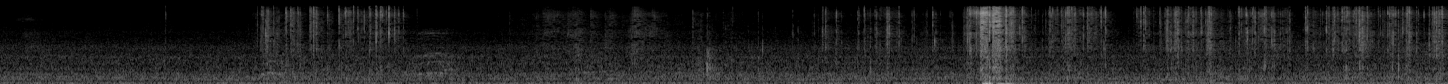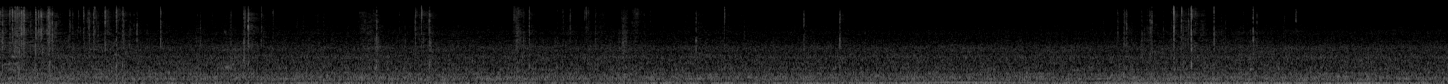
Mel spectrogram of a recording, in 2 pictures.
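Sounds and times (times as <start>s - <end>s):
plastic packaging crinkling: 2.4s - 4.1s, 5.2s - 22.0s, 25.5s - 27.5s.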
